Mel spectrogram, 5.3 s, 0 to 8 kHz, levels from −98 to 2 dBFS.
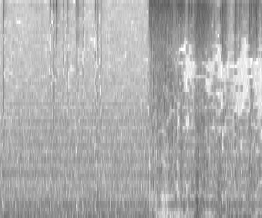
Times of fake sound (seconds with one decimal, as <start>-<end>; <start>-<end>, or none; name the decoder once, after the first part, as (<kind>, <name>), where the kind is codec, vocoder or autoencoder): none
